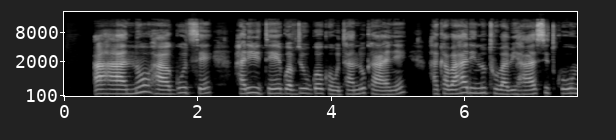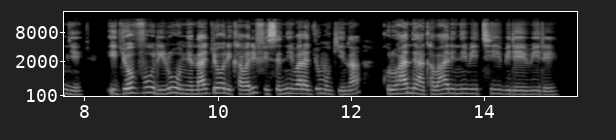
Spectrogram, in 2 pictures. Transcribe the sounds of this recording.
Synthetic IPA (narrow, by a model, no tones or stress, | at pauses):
aɦaːn̥huɦaɡut͡se̞ | haɾiβitʰe̞ɡwavjuːb̚ɡo̞ːko̞βutʰaːndukʰaɲe̞ | hakaβaɦaɾinutʰuβaβiɦaːsitkuːmɲe̞ | iɾɟo̞vuɾiɾuːmɲe̞naɾɟo̞ɾikʰaβaɾifise̞niβaɾaɾɟumuɡina | kuɾuɦaːnde̞hakʰaβaɦaɾiniβitʰiβiɾe̞ːβiɾe̞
